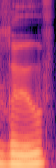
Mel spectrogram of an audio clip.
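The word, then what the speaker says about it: Louv: and it's written by Richard Lou I think is how you pronounce his last name l u v l UV and he wrote this many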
